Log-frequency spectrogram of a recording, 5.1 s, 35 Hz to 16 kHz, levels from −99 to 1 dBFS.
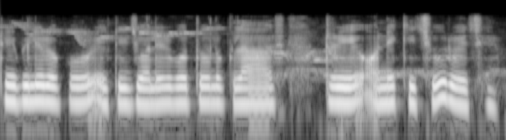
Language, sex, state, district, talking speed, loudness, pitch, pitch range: Bengali, female, West Bengal, Cooch Behar, 120 wpm, -16 LUFS, 180 Hz, 175-185 Hz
